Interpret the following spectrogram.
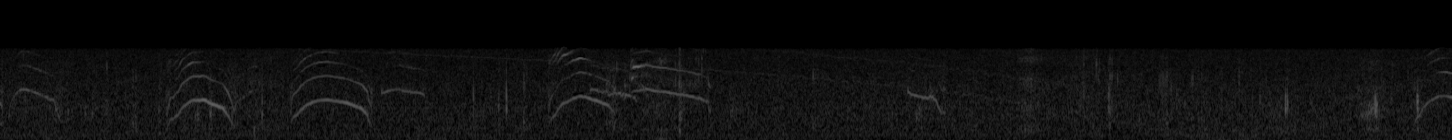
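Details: Orphaned kittens with a husky puppy nearby, mewing in a cluster of arched rising-falling cries over the first seven seconds, then fainter scattered squeaks and soft background noise.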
